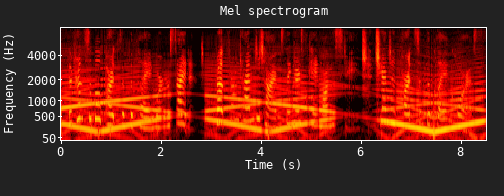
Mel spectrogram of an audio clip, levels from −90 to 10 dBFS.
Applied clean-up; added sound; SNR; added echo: neural mask model RNNoise.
